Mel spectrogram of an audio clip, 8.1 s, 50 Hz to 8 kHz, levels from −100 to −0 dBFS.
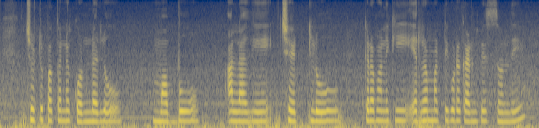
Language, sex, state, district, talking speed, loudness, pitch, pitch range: Telugu, female, Telangana, Karimnagar, 90 wpm, -17 LUFS, 225 Hz, 220-235 Hz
